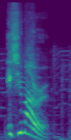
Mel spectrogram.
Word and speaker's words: Ishimaru: I keep mispronouncing. It's Hifumi and Ishimaru.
